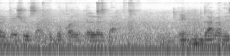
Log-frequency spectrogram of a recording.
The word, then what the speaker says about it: Legba: America, they call it, instead of saying a legba, because they can't pronounce the word ba. They say gua. They say a legua. But then the pronunciation is ba, which is difficult to pronounce, so you hear them saying elegua, which is okay, it's the same thing.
